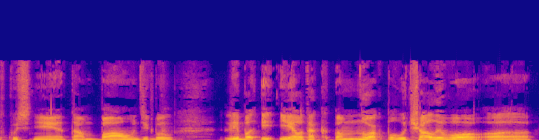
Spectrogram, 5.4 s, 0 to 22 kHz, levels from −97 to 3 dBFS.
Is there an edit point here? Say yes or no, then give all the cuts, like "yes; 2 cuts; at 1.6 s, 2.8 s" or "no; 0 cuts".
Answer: yes; 1 cut; at 1.5 s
